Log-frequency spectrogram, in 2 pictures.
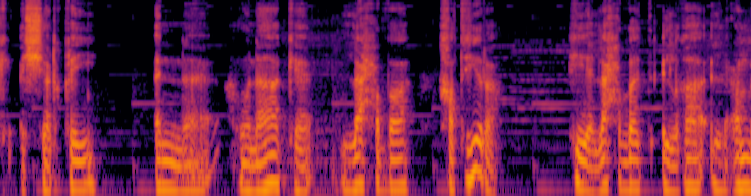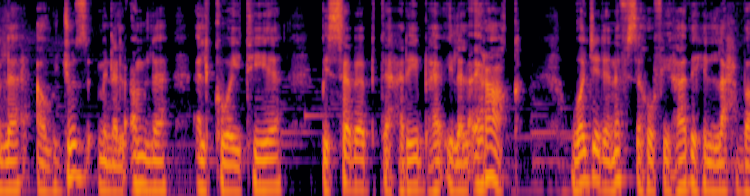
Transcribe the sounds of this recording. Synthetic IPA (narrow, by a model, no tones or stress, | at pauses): kʔɪʃːɑɾˤqi | ʔanːa̰hʊnaːkalɑħðˤɑ | xɑt̪ˤiːɾˤɑ | hɪjːalɑħðˤɑʔɪlɣaːʔɪlʕʊmlaʔawd͡ʒʊzʔmɪnɪlʕʊmlaʔlkʊwejt̪ʰɪjːa | b̥ɪsababt̪ahɾiːbhaʔɪlalʕɪɾˤɑːqwad͡ʒad̪anafsahfiɦaːðɪhɪlːɑħðˤɑ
